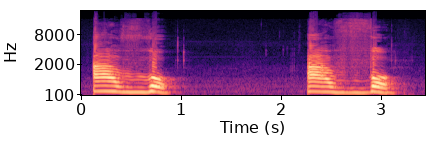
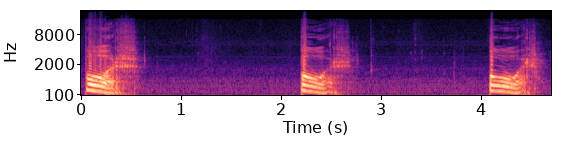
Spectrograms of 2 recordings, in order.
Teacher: the graphic accent in this case not only makes the sound closed it also makes this sound strong stressed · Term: close sound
